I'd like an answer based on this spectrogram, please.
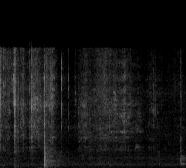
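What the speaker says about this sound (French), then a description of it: "On va bien la mélanger pour bien la lisser." Chocolate glaze paste worked in a bowl with a whisk or utensil, giving faint scraping and clinks with one sharper knock against the bowl, quiet and close, no talking.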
